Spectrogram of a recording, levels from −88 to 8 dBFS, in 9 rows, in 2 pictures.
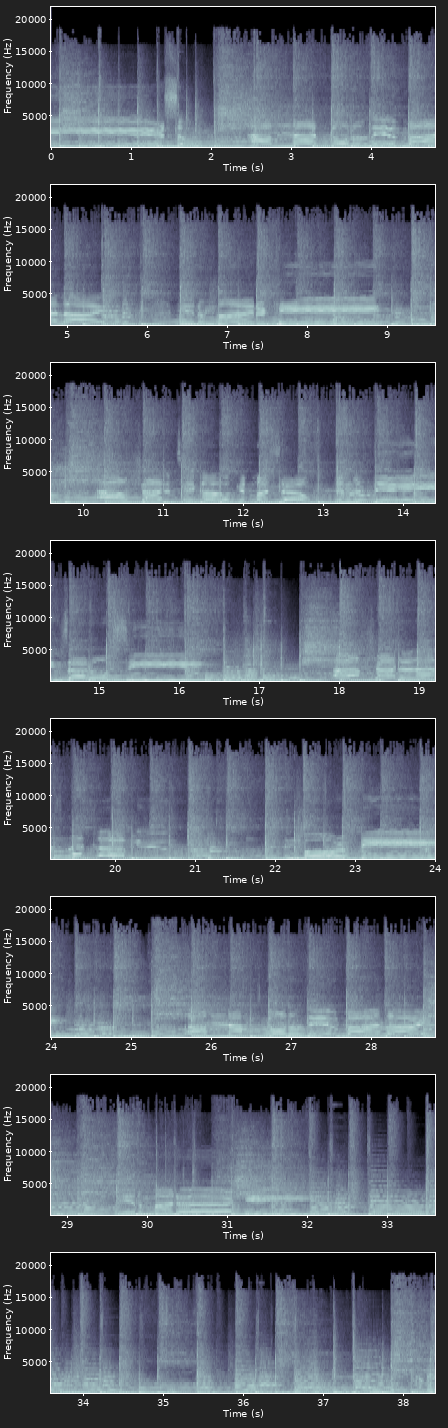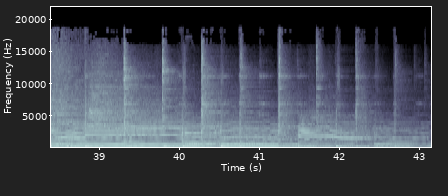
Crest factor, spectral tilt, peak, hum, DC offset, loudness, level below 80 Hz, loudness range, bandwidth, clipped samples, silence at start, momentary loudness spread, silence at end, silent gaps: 14 dB; -4 dB/octave; 0 dBFS; none; under 0.1%; -14 LUFS; -22 dBFS; 3 LU; 19 kHz; under 0.1%; 0 s; 5 LU; 0 s; none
